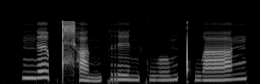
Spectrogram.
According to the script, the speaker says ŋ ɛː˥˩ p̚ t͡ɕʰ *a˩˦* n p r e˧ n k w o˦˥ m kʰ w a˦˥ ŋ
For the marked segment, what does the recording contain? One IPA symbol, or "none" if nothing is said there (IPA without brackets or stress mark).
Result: a˩˦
